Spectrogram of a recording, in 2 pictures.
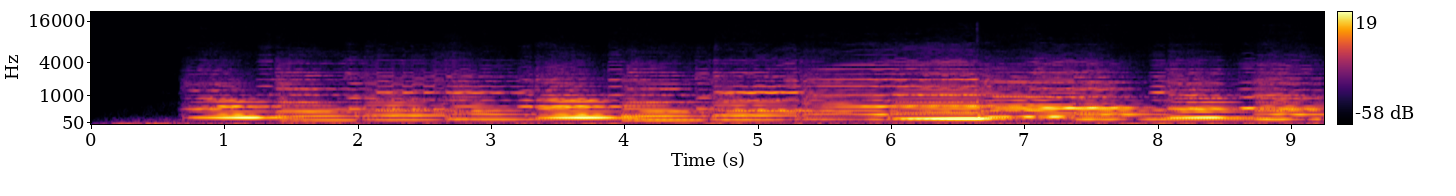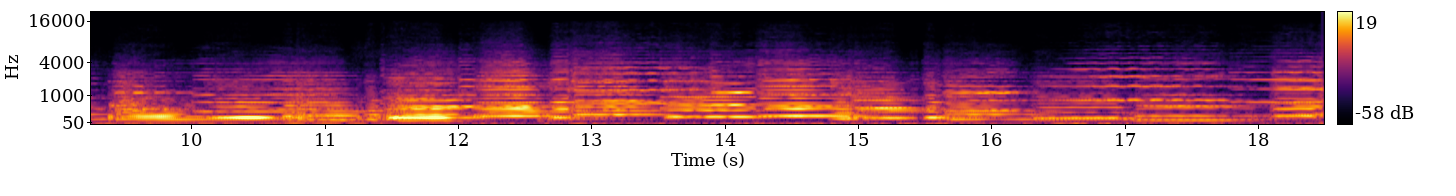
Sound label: air from water music; handel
